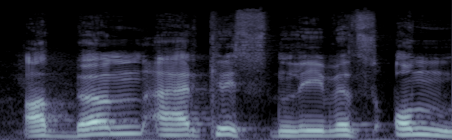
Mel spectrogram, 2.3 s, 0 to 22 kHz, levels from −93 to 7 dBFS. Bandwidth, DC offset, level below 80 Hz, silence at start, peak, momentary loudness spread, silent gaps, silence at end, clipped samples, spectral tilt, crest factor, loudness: 16.5 kHz; under 0.1%; -68 dBFS; 0.1 s; -12 dBFS; 6 LU; none; 0 s; under 0.1%; -6.5 dB/octave; 16 dB; -28 LUFS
